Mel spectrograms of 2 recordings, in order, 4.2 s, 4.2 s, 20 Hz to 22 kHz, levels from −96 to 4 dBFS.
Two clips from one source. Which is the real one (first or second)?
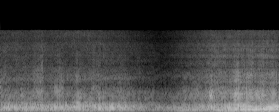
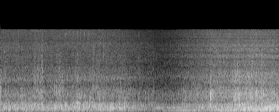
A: second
